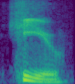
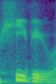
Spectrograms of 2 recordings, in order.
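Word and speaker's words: Hivju: Hiu, I think, or Hivu. I think the J is silent.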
